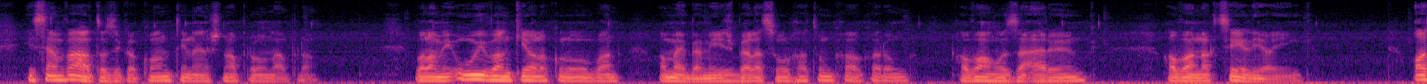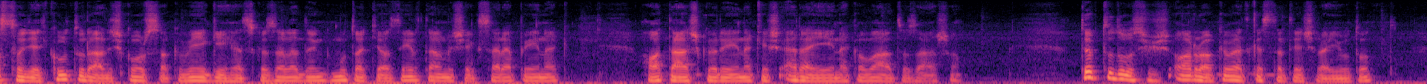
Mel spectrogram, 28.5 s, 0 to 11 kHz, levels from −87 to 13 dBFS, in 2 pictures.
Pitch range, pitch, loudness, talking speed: 85-105 Hz, 95 Hz, -21 LUFS, 95 wpm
